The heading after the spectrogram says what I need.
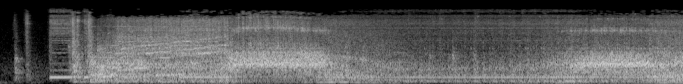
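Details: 1968 GMC water truck with 6-71 naturally aspirated Detroit diesel, cold first start of the season, tank low and fuel line purged: long steady cranking, starter whine sagging and recovering, never catching while fuel primes through.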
